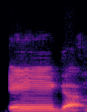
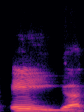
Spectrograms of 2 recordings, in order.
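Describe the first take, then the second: First: Ega with a long "e"; teaching demo of the right form; correct pronunciation. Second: Eiga with "e-i" said apart, slowly; slow teaching demo of the wrong form; wrong pronunciation. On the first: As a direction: hold the "e" of "Ega". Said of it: "tapi ega". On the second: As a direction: split "eiga" into e and i. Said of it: "bukan eiga". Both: Shown as a demonstration.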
